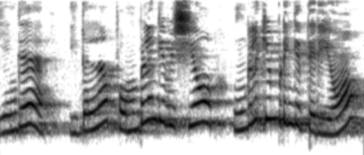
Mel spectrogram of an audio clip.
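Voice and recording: This is a cartoonish character voice. It is extremely high in pitch. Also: moderate pace.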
